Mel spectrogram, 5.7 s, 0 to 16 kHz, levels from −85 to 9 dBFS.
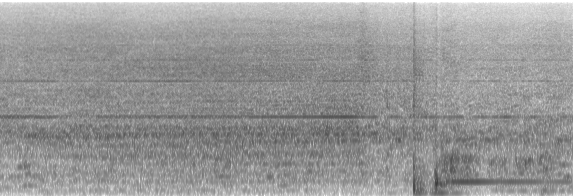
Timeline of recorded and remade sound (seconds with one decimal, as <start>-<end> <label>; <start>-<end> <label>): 0.0-2.5 remade; 2.5-5.7 recorded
